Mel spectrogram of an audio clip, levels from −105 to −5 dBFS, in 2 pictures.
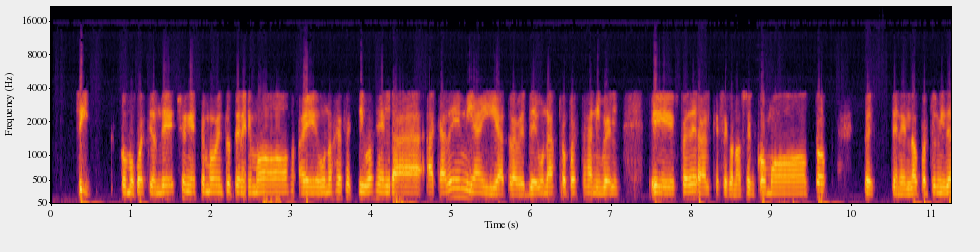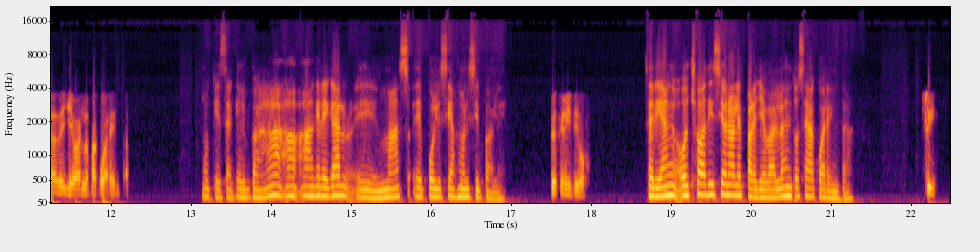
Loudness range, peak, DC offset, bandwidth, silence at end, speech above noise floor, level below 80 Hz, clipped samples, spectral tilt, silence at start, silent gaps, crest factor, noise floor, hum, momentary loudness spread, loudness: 5 LU; -2 dBFS; under 0.1%; 15.5 kHz; 0.15 s; 50 dB; -46 dBFS; under 0.1%; -6 dB/octave; 0.35 s; none; 18 dB; -70 dBFS; none; 9 LU; -21 LUFS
